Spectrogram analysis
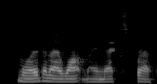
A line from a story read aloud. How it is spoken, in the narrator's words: she answered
